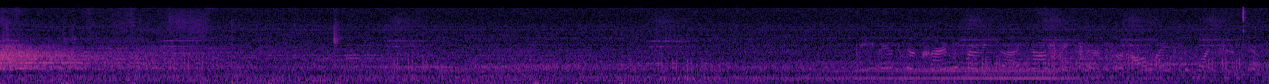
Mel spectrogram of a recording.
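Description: Spaceship engines in Elite: Dangerous give a low, steady rumbling drone with a faint whine on top, constant and fairly quiet throughout, with a synthetic voice speaking over it.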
